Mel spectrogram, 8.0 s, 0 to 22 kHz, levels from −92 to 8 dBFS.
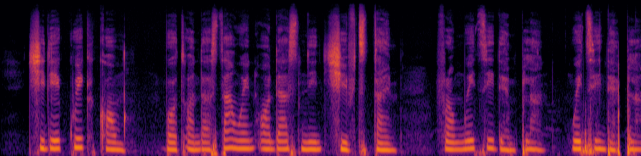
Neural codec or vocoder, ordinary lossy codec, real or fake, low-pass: vocoder, 44.1 kHz, 128 mel bands every 512 samples, BigVGAN v2; none; fake; 19.8 kHz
